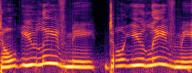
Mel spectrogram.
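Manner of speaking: loud, high yelling. Retelling a grandmother at a deathbed: imitating someone yelling. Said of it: "she's yelling at him".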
